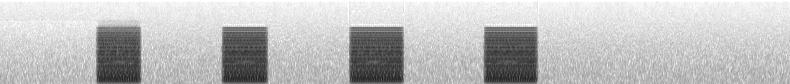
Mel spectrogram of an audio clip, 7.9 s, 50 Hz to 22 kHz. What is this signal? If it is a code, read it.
Train horn signal, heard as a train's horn. 4 short. On North American railways: a request for a signal to be given or repeated.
